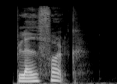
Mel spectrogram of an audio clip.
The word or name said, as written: bladfolk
